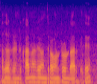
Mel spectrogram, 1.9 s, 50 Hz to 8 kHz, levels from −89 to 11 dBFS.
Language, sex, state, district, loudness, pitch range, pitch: Tamil, male, Tamil Nadu, Namakkal, -20 LUFS, 95-105 Hz, 100 Hz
